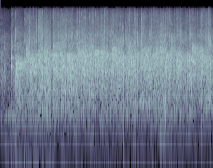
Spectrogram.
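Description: An audience applauding steadily, a dense patter of clapping that breaks out suddenly just after the start.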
